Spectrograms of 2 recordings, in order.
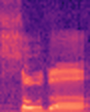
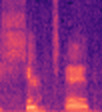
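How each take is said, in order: First: The middle consonant sounds soft, like a D. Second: The middle consonant is a crisp, clear T. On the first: The speaker calls it wrong. "Sorry, not Soda" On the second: The speaker calls it right. "I'll try to pronounce the T a little uh, better"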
